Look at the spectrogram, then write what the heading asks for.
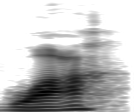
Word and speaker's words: Roi: Uh, a really famous example of this would be in Roongi, there's a building, it's spelled ROI, it's pronounced Wah, which means king in French.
